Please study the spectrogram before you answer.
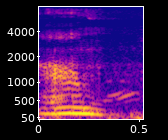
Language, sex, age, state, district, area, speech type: Tamil, female, 60+, Tamil Nadu, Thanjavur, rural, read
